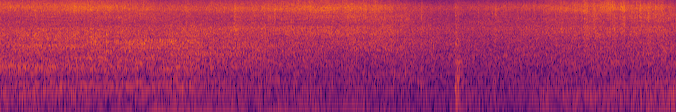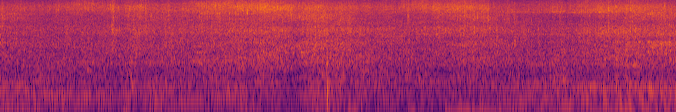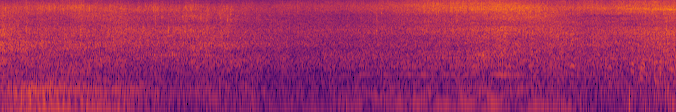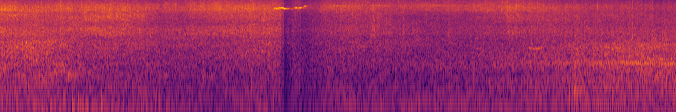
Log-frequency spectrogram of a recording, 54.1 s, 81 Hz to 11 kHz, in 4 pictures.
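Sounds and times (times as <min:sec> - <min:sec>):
tyre hiss on wet road: 0:00.0 - 0:54.0
vehicle engine humming: 0:00.0 - 0:54.0
vehicles driving past: 0:00.0 - 0:54.0.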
